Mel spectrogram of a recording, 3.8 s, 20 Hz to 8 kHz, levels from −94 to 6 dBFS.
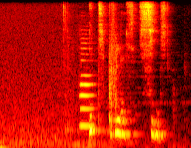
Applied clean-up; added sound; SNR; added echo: classical method log-MMSE.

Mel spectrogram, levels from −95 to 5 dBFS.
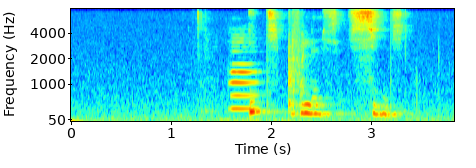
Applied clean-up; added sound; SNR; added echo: none; Wind instrument, woodwind instrument; 1 dB; none.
